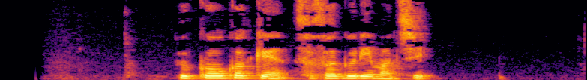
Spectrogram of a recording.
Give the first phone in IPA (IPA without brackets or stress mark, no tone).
ɸ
